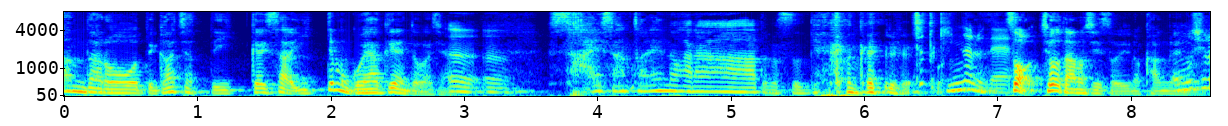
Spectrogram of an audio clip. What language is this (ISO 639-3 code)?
jpn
